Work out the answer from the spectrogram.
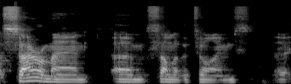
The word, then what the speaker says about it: Saruman: Also, why did they call Saruman Araman in this as well? There's a couple of times where they don't pronounce the S.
